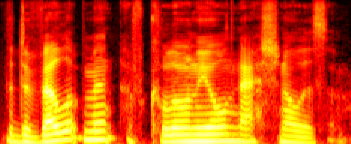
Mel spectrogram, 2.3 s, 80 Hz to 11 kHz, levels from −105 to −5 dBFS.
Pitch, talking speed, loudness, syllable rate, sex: 155 Hz, 130 wpm, -16 LUFS, 5.6 syllables/s, male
